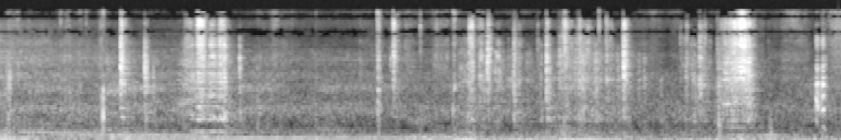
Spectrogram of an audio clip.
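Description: A steady low engine hum, like a vehicle running, that drops in pitch about halfway through, with a few sharp clicks and clanks as an iron pedestrian gate is pushed open and swung.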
